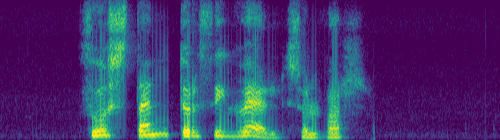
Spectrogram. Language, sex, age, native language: Icelandic, female, 20-29, Filipino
